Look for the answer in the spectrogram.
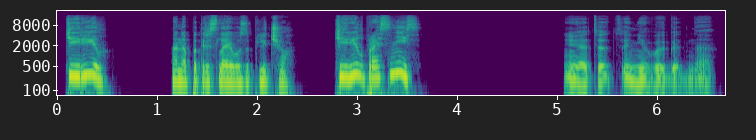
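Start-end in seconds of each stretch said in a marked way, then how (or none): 0.1-0.5 higher, louder urgent call of the name; calling his name. Acted. Wife calls her feverish husband's name in alarm. 2.7-3.7 higher, pleading call to wake; urgent wake-up call. Acted. Wife tries to rouse her delirious husband, urgent call. 5.1-6.6 much lower, slow sleepy mumble; delirious mumble. A narrator's reading. Feverish husband mumbles in his sleep, low slow mumble. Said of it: "пробубнил он".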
